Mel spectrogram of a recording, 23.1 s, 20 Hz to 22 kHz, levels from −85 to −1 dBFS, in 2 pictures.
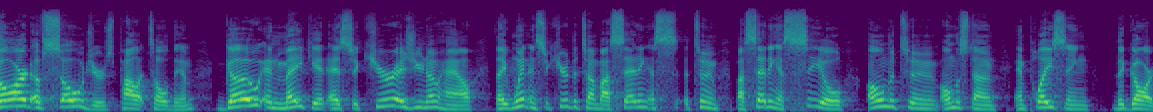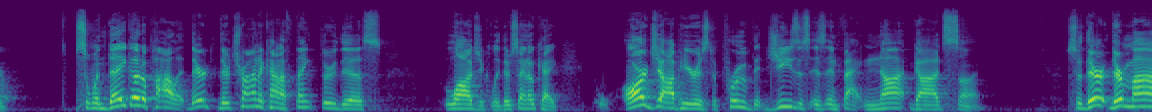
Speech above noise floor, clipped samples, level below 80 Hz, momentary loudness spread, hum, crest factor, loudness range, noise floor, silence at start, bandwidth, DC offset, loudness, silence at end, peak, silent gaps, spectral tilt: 51 dB; under 0.1%; -76 dBFS; 14 LU; none; 20 dB; 4 LU; -74 dBFS; 0 s; 15.5 kHz; under 0.1%; -24 LUFS; 0 s; -4 dBFS; none; -4.5 dB/octave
